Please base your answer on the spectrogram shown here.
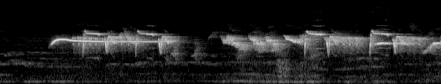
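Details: Bar-winged prinia singing as a lure: a rapid, energetic run of bright chirps and thin whistled slides, broken by a brief gap before another equally loud chattering phrase.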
